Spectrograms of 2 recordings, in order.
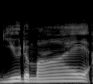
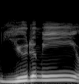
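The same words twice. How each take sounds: First: Udemy said YOU-duh-MY; Udemy ending in -my. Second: Udemy said YOU-duh-mee; Udemy ending in -mee. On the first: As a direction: end Udemy like the word "my". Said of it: "you would think that would be my". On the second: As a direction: end Udemy on a "mee" sound. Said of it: "don't even know how to pronounce that". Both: Shown as a demonstration.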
